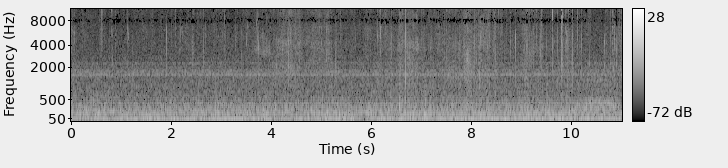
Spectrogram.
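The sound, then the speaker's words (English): A steady crackle of a fireplace fire with scattered sharp pops and snaps over a continuous low rumble, with no voices. “Hope you're enjoying the sounds of the fireplace too.”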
